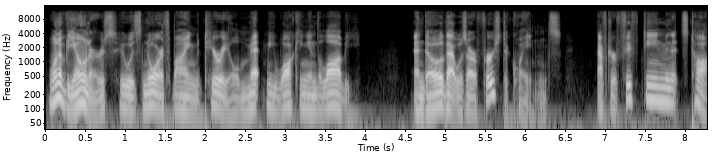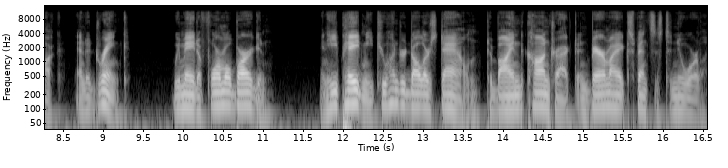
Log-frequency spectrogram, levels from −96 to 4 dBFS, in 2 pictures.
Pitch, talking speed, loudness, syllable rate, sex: 95 Hz, 190 wpm, -22 LUFS, 5.3 syllables/s, male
